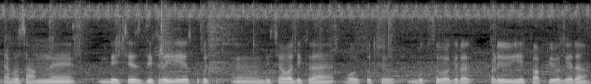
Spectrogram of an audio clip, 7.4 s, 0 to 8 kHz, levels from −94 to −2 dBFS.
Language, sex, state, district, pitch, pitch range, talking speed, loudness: Hindi, male, Bihar, East Champaran, 105 Hz, 105-110 Hz, 195 wpm, -29 LUFS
